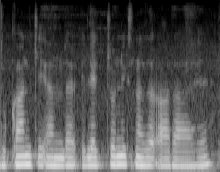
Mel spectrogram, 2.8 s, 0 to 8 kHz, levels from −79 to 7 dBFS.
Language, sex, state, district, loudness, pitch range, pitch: Hindi, male, Arunachal Pradesh, Lower Dibang Valley, -13 LUFS, 135-145 Hz, 135 Hz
